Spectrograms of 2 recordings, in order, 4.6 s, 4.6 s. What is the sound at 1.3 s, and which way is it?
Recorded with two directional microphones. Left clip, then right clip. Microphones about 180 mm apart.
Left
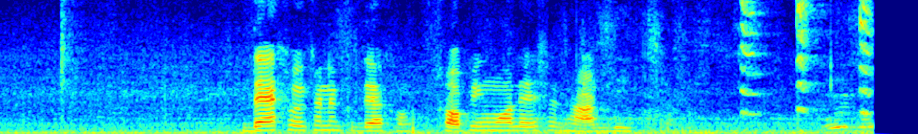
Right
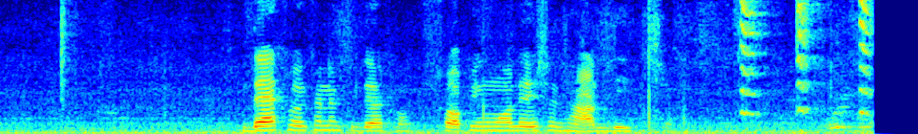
A woman's voice, 15° right (ahead or behind).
